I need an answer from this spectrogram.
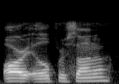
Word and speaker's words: R:IL Persona: is cereal it's pronounced RL persona RL yeah they'll like the Italian word for the it's a the name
